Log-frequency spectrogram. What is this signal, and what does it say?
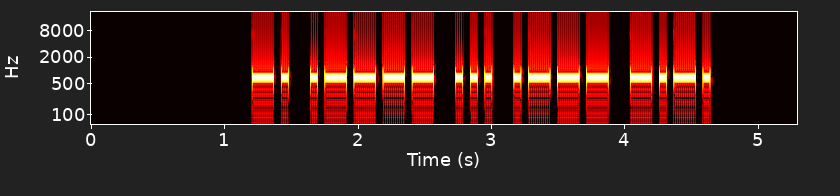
Morse code, heard as a keyed tone, about 22 wpm, 700 Hz. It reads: N1SJC
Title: USA Call Signs - 5 Characters - 6x Character Spacing - 22wpm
